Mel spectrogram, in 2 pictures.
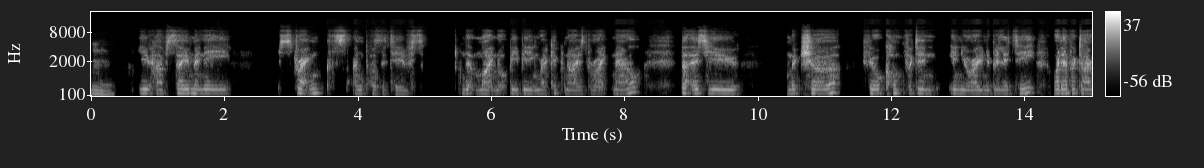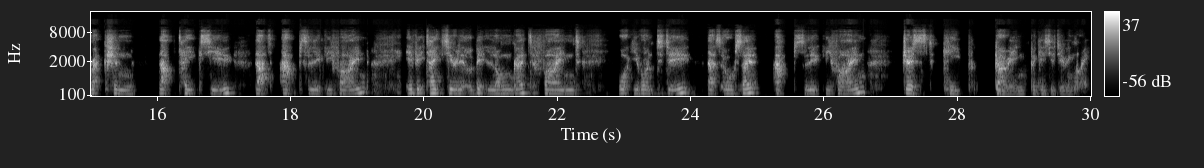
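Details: Adult woman born at 26 weeks weighing 430 g who spent about 5 months in the NICU, mostly on a ventilator with oxygen; she has vocal cord paralysis caused by the ventilation; vocal cord paralysis.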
